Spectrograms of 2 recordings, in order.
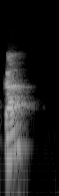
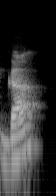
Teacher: Esa diferencia entre sonoro y sordo, por ejemplo, tenemos letras como K, que es sorda, y su correspondiente Ga es sonora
